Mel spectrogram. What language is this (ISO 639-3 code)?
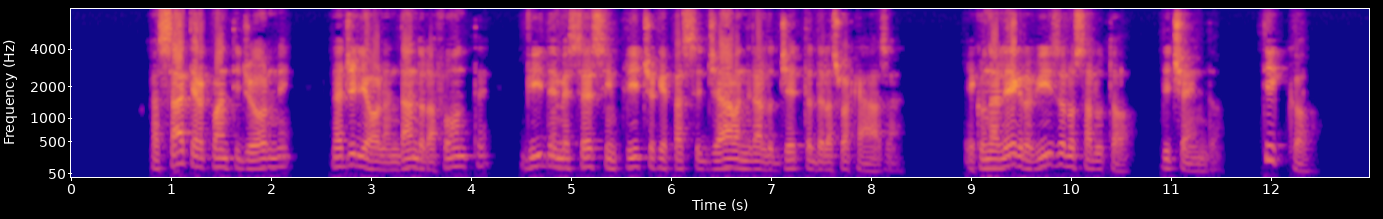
ita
